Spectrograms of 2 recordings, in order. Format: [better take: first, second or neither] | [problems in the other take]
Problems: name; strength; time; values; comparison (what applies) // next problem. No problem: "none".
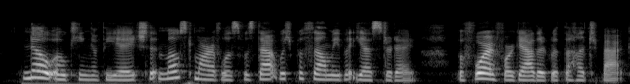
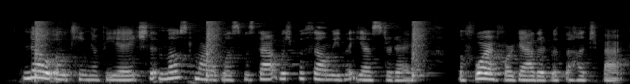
first | noise reduction (classical method WPE with log-MMSE)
